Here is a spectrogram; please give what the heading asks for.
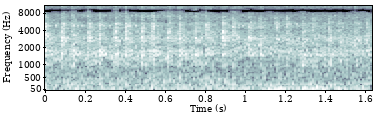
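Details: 2016 Ford Ranger diesel at idle with a ticking knock. A steady light ticking knock rides over the diesel idle.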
